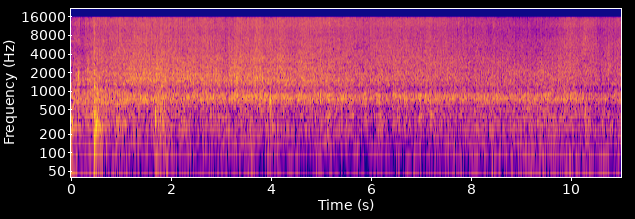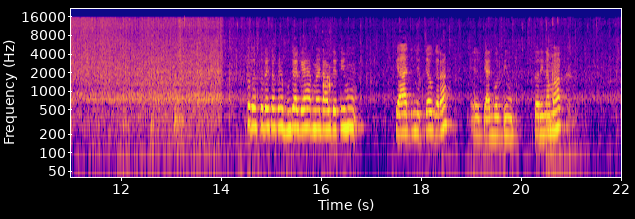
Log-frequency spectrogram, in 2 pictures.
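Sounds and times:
sizzling in hot oil: 0:00.0 - 0:22.0.

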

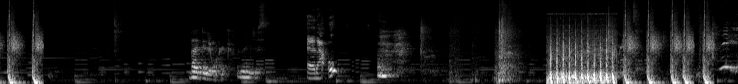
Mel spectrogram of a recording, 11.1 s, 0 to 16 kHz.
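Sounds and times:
loud gunfire-like bangs: 0:08.2 - 0:10.5.

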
